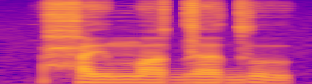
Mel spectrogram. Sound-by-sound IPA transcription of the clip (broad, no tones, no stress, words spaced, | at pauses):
ħɨmɒ dʌd̪u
